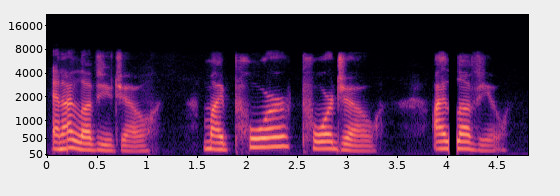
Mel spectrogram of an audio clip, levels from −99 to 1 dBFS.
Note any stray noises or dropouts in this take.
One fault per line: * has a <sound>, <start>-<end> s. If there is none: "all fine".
* has a dropout, 4.0-4.1 s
